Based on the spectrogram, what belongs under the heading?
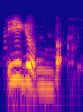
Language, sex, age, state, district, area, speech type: Kannada, female, 45-60, Karnataka, Dharwad, urban, conversation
